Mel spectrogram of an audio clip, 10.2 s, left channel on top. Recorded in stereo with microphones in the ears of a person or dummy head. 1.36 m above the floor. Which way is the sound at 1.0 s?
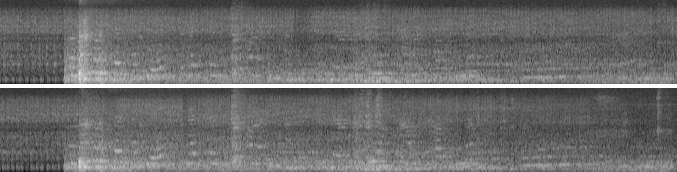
30° left (ahead or behind).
